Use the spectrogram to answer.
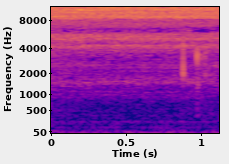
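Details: Steady continuous hiss of an AeroEclipse jet nebulizer running at 7 L/min gas flow with a mask, in a respiratory therapist's demonstration, aerosolizing medication in continuous mode; jet nebulizer running.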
